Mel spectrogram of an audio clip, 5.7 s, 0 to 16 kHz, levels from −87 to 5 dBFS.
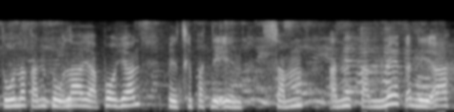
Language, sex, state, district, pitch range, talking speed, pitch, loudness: Mizo, female, Mizoram, Aizawl, 195-230 Hz, 160 wpm, 215 Hz, -14 LUFS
